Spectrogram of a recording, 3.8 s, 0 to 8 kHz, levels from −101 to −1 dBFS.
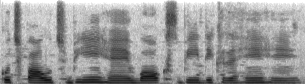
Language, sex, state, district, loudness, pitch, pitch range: Hindi, female, Uttar Pradesh, Lucknow, -17 LUFS, 200 Hz, 190-205 Hz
